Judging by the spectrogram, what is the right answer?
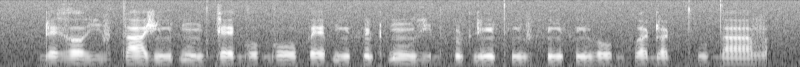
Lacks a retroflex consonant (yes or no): no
